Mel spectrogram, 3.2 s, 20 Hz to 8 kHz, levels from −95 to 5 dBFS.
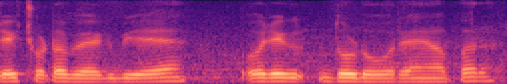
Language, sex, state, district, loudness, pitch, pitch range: Hindi, male, Uttar Pradesh, Shamli, -16 LUFS, 130 Hz, 125-135 Hz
